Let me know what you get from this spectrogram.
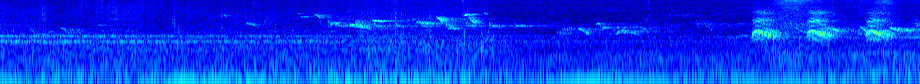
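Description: Outdoor ambience with birds calling over a steady low hum: a run of short, falling chirps in the middle, then three louder calls near the end.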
